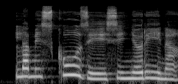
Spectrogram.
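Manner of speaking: little hollow voice, calling out. Narrator reads a little worm poking its head out of a hole, exclaiming. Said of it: "Esclamò".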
